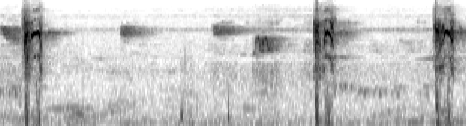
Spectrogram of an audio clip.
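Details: Calling female orange-headed thrush, whose calls make males respond and come into breeding condition; three sharp, high snapping notes spaced about a second apart, with faint thin whistles in the gaps.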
